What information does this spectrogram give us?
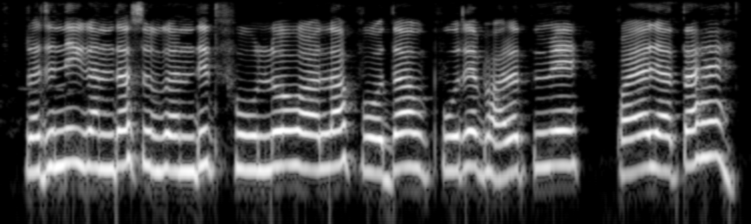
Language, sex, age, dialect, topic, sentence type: Hindi, female, 46-50, Awadhi Bundeli, agriculture, statement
